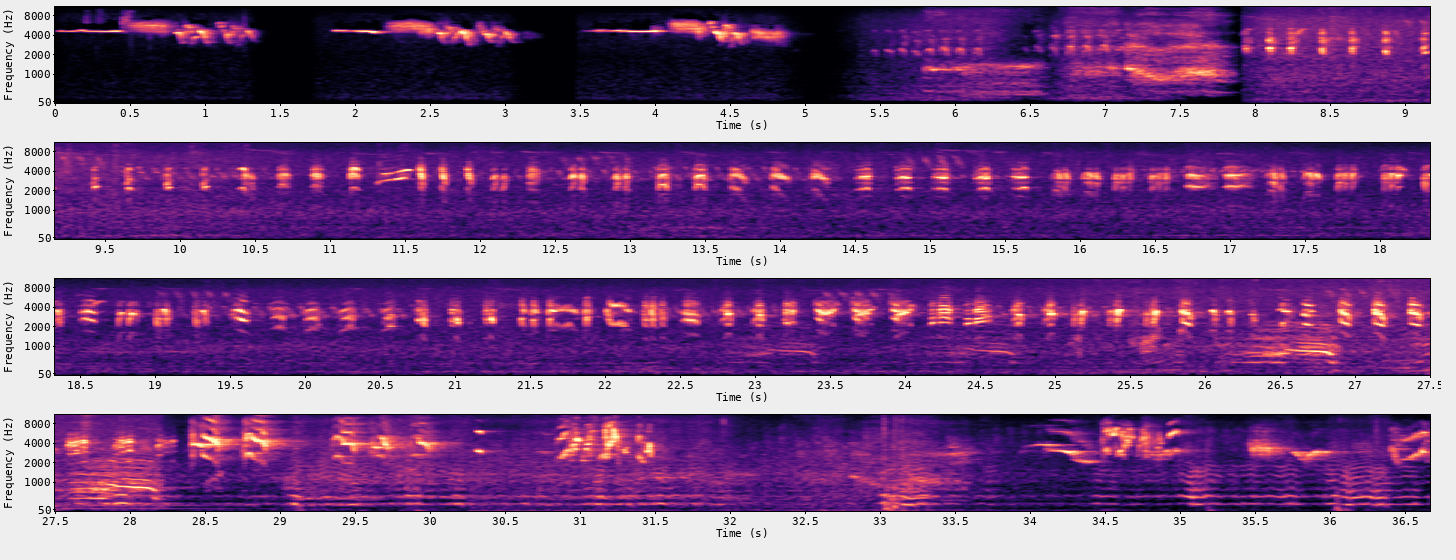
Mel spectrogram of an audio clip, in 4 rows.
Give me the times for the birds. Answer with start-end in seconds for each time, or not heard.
0.0-36.6.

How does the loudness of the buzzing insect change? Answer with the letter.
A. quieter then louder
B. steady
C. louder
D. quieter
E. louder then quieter
B.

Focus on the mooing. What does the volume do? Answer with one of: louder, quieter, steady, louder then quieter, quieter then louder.
louder.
